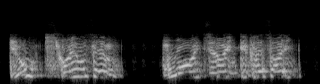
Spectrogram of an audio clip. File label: jp chat, speech jp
